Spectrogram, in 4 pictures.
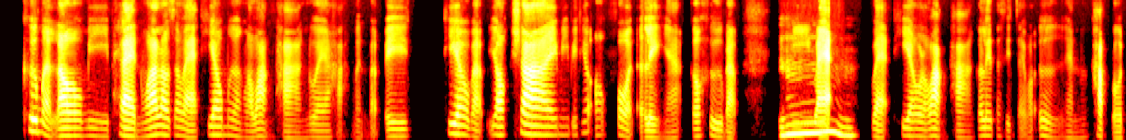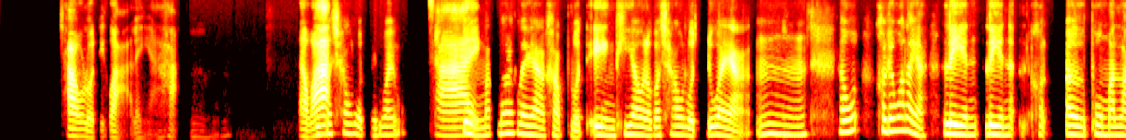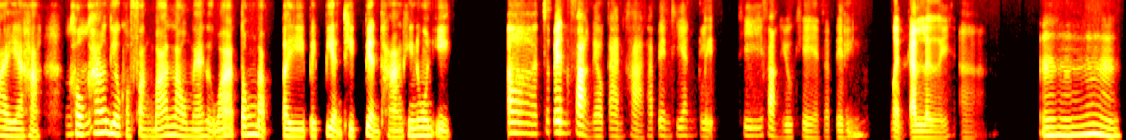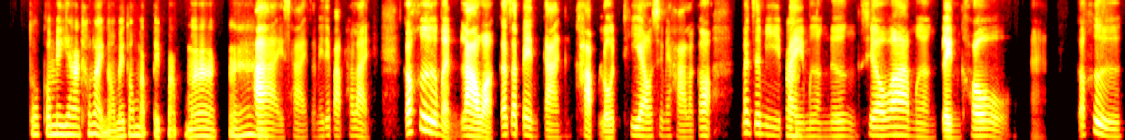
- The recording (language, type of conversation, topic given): Thai, podcast, คุณช่วยแนะนำสถานที่ท่องเที่ยวทางธรรมชาติที่ทำให้คุณอ้าปากค้างที่สุดหน่อยได้ไหม?
- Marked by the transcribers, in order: in English: "แพลน"; distorted speech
